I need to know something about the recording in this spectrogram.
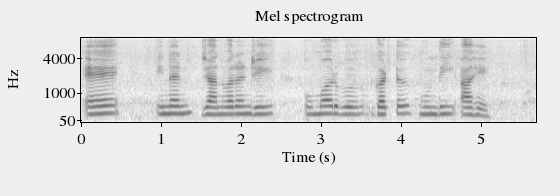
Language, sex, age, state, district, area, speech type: Sindhi, female, 30-45, Maharashtra, Thane, urban, spontaneous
